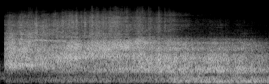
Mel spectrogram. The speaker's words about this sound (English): And after a series of final checks, we're cleared for takeoff.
